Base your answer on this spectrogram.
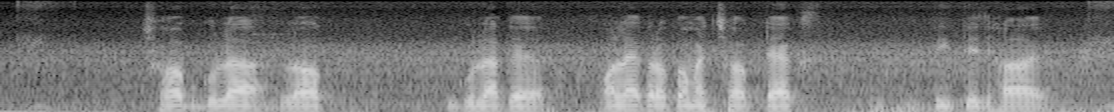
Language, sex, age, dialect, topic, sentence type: Bengali, male, 18-24, Jharkhandi, banking, statement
